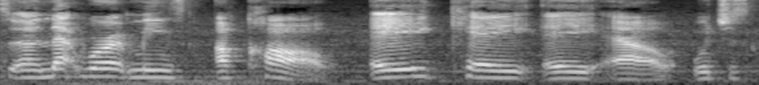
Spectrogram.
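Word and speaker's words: אכל: yeah it comes to a net word means a call a-k-a-l which is a call that's how it's pronounced it means to eat get this that's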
